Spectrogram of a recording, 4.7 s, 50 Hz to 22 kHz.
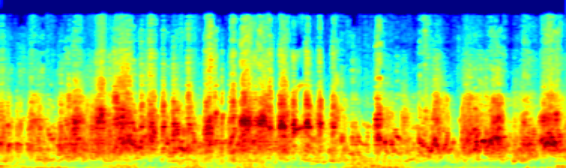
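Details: Budgerigars, 29 February 2024, chattering together in a steady, bright, high-pitched twitter with thin whistled squeaks layered over it and a soft low background hum.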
